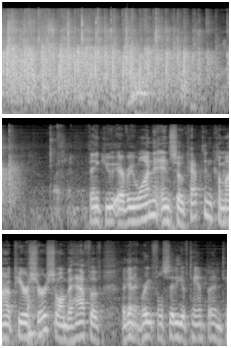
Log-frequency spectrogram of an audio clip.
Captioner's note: applause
